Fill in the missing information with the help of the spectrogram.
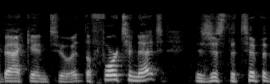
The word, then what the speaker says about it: Fortinet: The Fortinet, is that how you say it? But is it the Fortinet? I'm probably saying it wrong. – Fortinet. Yeah, Fortinet. I'm gonna go ahead and early and disagree with you, and we're gonna go ahead and start the show off like that.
